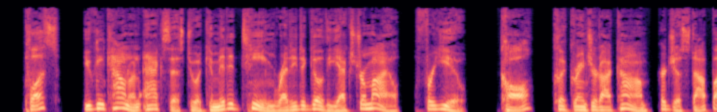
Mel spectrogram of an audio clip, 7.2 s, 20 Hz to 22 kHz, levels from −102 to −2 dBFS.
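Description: No technical faults can be heard anywhere in the speech.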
